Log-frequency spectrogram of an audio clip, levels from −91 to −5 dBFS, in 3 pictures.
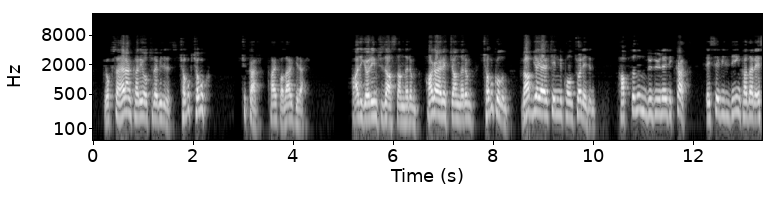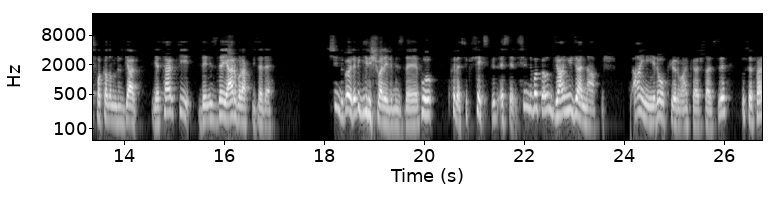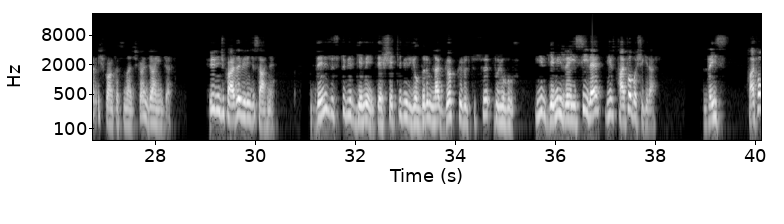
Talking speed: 135 wpm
